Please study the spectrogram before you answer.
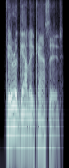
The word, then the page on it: pyrogallic acid: British English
